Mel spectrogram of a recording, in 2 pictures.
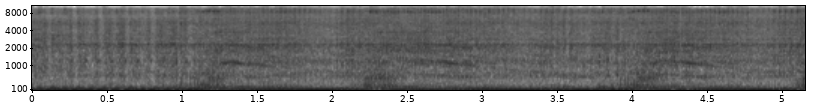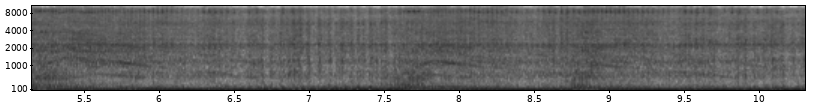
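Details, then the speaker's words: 2012 Can-Am Spyder RT-L 990 after a misfire cleared up by itself: steady even idle with smooth rev blips, no stumble or skipped firing pulses; running clean now. "now it just cleared up by itself."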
